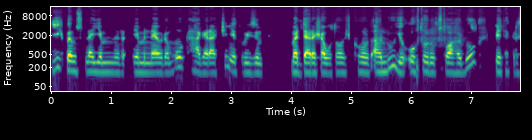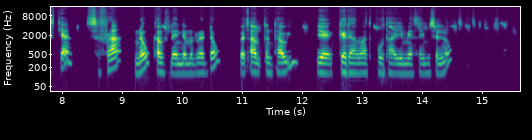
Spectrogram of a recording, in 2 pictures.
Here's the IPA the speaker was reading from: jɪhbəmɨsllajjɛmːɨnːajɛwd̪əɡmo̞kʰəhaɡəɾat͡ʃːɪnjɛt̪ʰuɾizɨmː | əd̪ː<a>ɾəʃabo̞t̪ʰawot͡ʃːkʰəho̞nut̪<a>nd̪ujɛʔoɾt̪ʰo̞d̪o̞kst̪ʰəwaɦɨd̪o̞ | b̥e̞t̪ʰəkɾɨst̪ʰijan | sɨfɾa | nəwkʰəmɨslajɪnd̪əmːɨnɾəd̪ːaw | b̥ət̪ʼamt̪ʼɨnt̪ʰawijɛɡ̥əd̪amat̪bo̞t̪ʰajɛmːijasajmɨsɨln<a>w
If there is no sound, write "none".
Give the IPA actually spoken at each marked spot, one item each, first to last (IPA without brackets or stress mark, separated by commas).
a, a, ə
